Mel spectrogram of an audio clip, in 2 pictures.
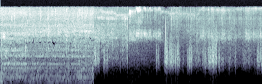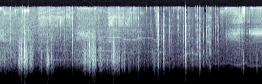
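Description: Water from a garden hose backflushing through a diesel particulate filter and running out into a plastic tub. A steady rush of flow for about two seconds stops abruptly, giving way to lighter spattering and dripping with irregular sharp clicks.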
